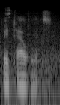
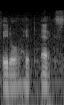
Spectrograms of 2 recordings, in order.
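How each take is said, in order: First: The name is run together into one word. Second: The name is said as three separate words. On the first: The speaker calls it wrong. "not Fatalix" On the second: The speaker calls it right. "pronounced Fatal Hit X"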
